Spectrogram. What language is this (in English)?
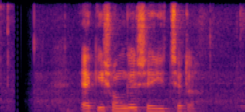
Bangla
